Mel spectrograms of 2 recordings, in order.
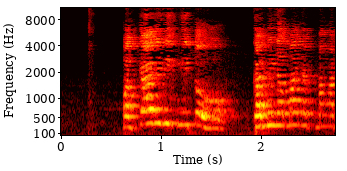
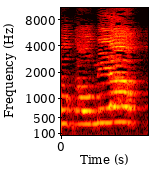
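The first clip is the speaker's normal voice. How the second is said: pleading; 6 semitones higher, 3 dB louder, faster than usual. Retold or imitated. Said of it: "Sabi mo sa akin".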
